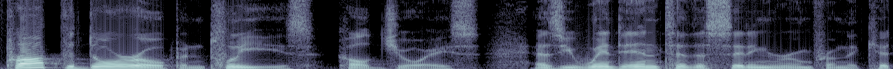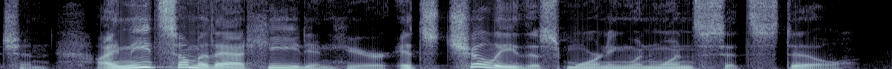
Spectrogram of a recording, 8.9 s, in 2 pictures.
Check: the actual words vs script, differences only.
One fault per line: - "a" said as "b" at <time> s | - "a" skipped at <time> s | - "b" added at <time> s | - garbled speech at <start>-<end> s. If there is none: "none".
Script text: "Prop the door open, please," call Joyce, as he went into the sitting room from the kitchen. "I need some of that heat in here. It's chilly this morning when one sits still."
- "call" said as "called" at 1.7 s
